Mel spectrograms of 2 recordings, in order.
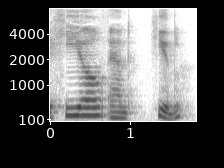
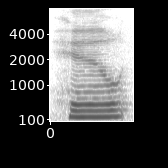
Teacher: that lax I sound with the tongue slightly lower and relaxed as opposed to the high and tense E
